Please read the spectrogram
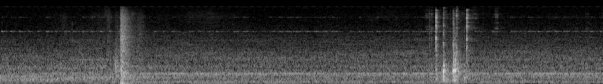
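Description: Handling noise: one sharp knock about a second in, then a quick run of three or four clicks a little past four seconds in, over a steady faint hum.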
